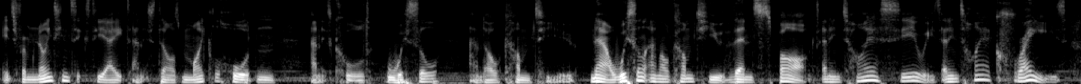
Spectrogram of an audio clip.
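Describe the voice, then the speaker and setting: A male podcast host who is hoarse and losing his voice, talking with enthusiasm and quick affirmations. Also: low voice, animated, warm tone, a little hiss or hum. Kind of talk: casual chat and scripted outro.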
